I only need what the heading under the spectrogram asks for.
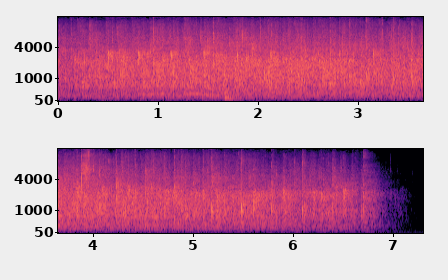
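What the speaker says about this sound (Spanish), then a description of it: "dele un aplauso a Dios." Sustained applause from a church congregation fills a reverent service, steady and dense for about seven seconds before stopping abruptly.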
